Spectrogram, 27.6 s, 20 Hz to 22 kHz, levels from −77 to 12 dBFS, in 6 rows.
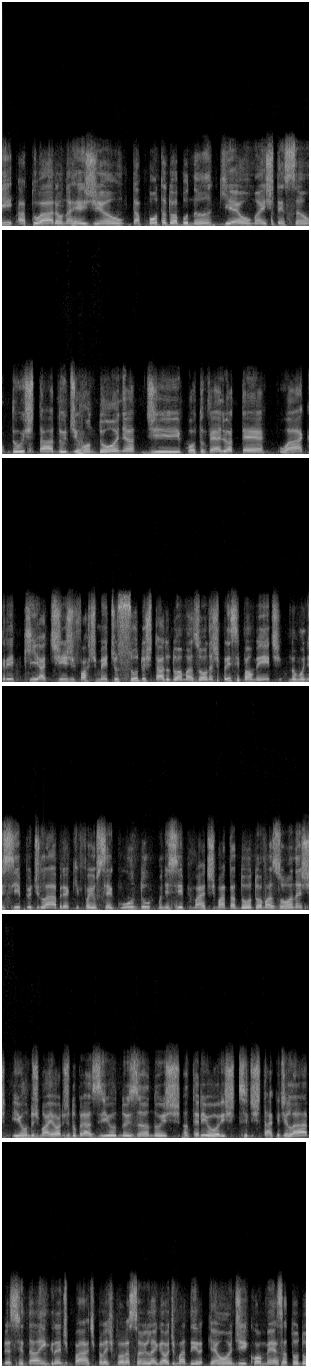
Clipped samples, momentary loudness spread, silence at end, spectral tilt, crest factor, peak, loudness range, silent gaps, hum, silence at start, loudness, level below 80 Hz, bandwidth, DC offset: under 0.1%; 5 LU; 0 s; -2.5 dB/octave; 16 dB; -4 dBFS; 2 LU; none; none; 0 s; -19 LUFS; -52 dBFS; 9.6 kHz; under 0.1%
